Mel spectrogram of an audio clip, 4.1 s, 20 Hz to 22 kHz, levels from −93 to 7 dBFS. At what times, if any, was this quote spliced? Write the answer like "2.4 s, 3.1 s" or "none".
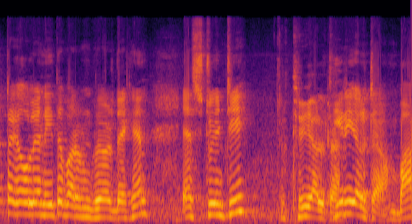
none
